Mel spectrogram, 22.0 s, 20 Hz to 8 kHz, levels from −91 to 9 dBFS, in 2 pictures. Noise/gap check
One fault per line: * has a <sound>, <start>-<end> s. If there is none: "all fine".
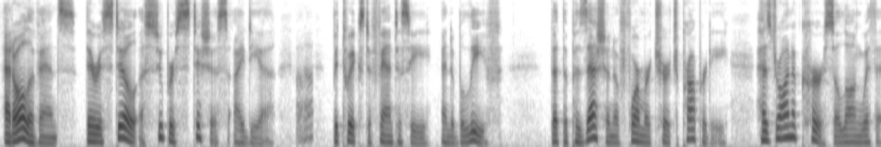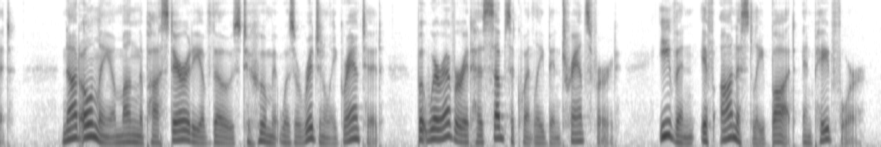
* has a laugh, 3.7-3.9 s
